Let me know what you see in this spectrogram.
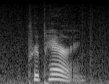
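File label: "preparing", US English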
